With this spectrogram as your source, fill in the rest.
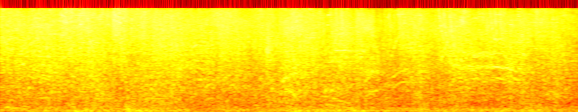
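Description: Spell effects and attacks crash and whoosh in a busy fight.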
